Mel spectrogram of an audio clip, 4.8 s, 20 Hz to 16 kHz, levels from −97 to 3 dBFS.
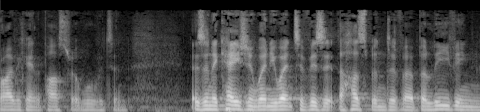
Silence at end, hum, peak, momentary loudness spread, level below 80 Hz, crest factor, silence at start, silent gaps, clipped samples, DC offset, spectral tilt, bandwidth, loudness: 0 s; none; 0 dBFS; 14 LU; -44 dBFS; 20 dB; 0 s; none; under 0.1%; under 0.1%; -6 dB/octave; 11.5 kHz; -20 LUFS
